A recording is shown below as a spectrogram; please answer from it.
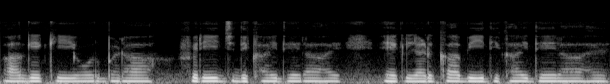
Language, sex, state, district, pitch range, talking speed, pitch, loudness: Hindi, male, Rajasthan, Bikaner, 140-150 Hz, 155 wpm, 145 Hz, -15 LUFS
